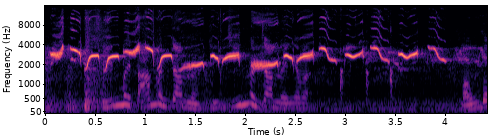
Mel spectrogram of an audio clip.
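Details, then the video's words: Tame caged Chinese hwamei in full song: rapid runs of loud, clear whistled notes, slurred and looping up and down, delivered in quick bursts with short gaps. Brief low human speech is heard alongside. "Họa mi đẳng cấp, chim thuần, hót như 1 cái máy"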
